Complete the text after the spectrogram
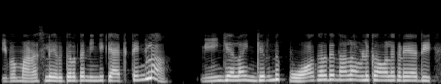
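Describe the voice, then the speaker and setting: A voice actor playing a teasing young husband and son-in-law in a cartoon, explaining things quickly. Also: mid-range voice, fairly even intonation, dry recording, lightly acted. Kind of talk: Tamil cartoon dubbing. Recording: tinny phone-like sound.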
